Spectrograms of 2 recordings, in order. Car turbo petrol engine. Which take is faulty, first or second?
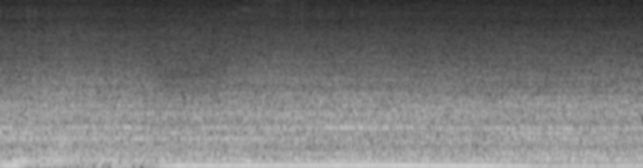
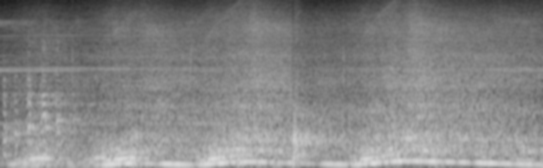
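first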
